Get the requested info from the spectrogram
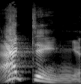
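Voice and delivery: single word belted out, very loud. Picturing the character doing a sketch-comedy bit, Jon Lovitz "Acting!" bit. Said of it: "picturing, uh, Jon Lovitz on, uh, on S N L and having her just go".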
